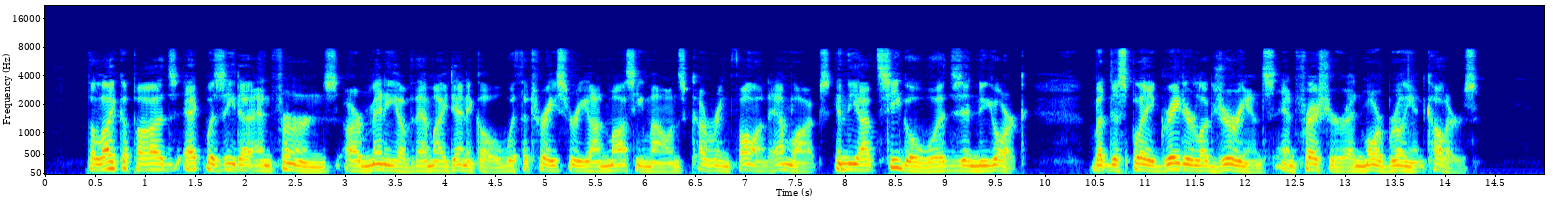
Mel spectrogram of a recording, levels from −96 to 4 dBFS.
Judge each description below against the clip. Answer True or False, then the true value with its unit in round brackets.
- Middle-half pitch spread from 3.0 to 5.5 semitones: True (3.5 semitones)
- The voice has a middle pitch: False (115 Hz)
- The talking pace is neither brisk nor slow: True (150 wpm)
